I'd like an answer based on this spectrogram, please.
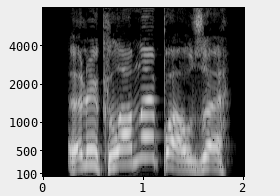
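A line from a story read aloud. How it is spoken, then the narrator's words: Shout. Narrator (Russian): крикнул Джордж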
